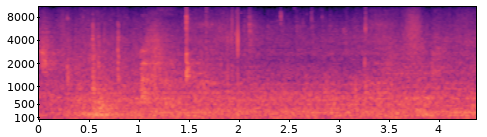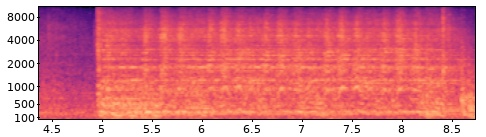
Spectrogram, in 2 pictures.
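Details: Junkyard 305 V8 with no exhaust, premium fuel: quiet, then loud steady churning cranking with no firing; it turns over but won't catch, and spark is then found lost. Cause not confirmed.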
